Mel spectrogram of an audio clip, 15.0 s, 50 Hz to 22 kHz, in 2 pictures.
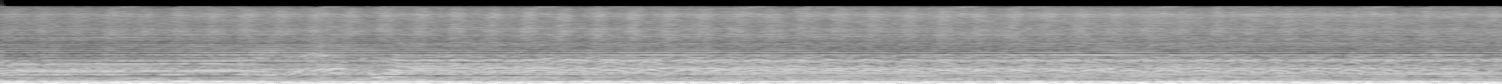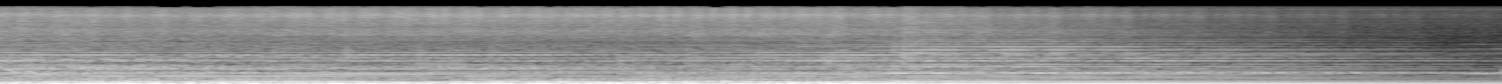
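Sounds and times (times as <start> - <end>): heavy bass: 0.0 - 15.0
wavering lead line: 0.0 - 15.0.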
